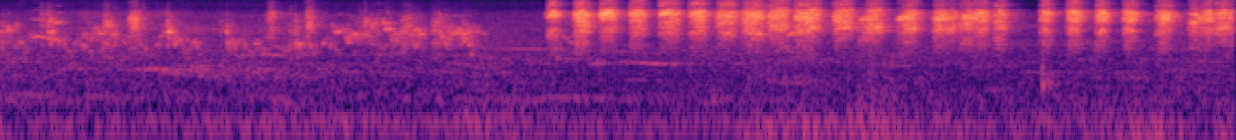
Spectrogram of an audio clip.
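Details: Budgerigars feeding in an aviary in the afternoon; busy high chirping chatter, then a run of rapid, evenly pulsed scratchy notes about three per second with a brief pause, over low background rumble.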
